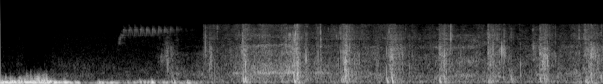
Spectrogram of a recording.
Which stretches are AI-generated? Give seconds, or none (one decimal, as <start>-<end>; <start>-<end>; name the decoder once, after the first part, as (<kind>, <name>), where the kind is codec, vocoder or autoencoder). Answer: 0.0-0.6 (vocoder, Vocos); 1.8-2.9; 3.6-6.0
